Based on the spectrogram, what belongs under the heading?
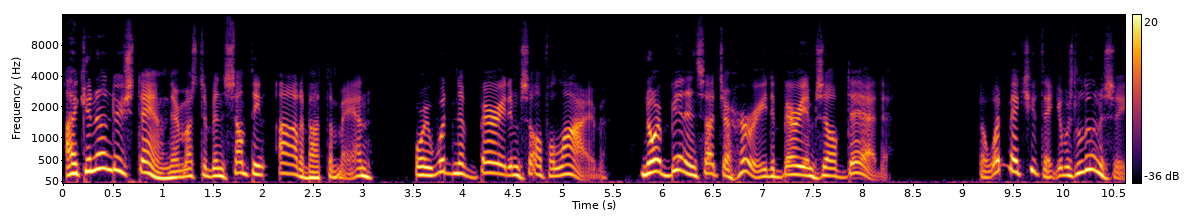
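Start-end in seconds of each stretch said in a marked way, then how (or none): none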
